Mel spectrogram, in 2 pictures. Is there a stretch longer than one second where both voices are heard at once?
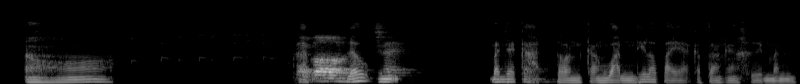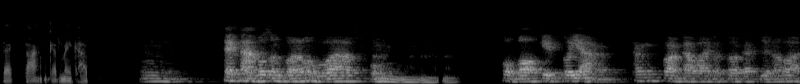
No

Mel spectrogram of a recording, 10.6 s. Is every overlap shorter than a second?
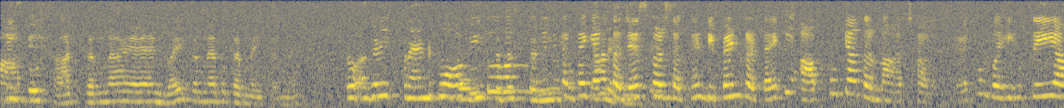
No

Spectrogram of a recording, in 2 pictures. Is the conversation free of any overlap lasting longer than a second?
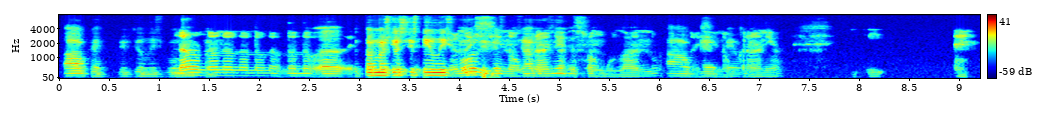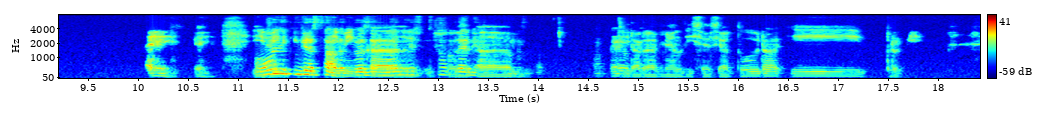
No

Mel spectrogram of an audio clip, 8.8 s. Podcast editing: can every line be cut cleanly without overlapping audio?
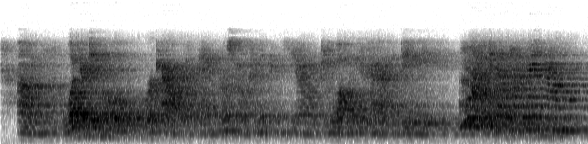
No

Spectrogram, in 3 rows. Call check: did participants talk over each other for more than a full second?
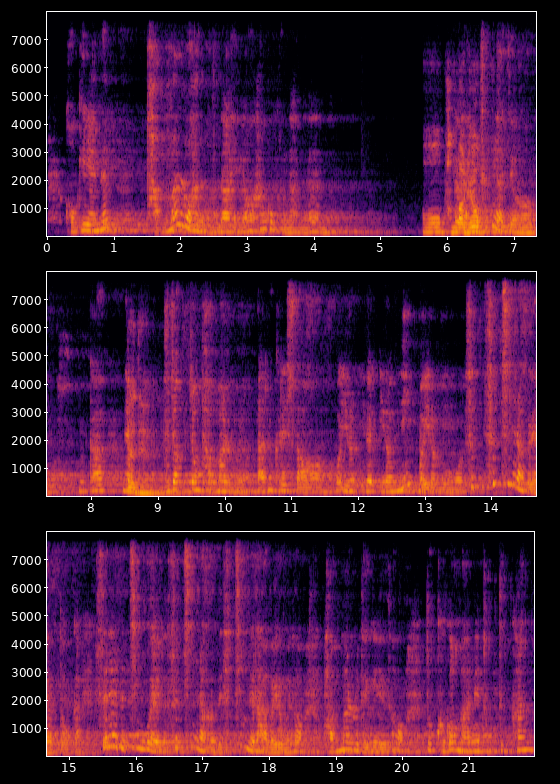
No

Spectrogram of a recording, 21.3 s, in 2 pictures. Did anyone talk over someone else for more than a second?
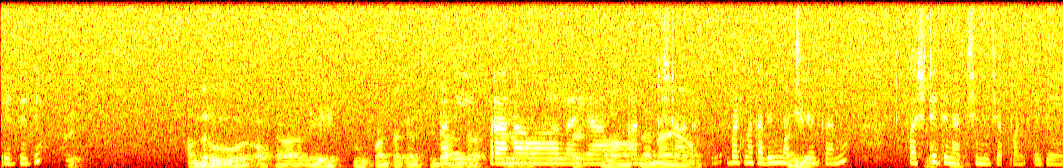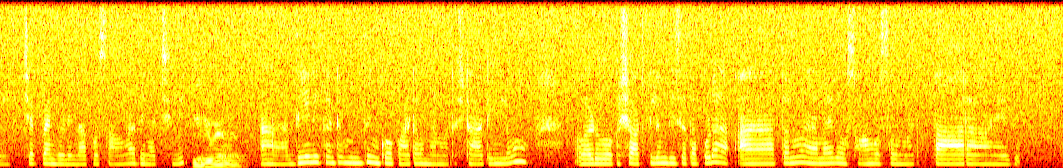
Yes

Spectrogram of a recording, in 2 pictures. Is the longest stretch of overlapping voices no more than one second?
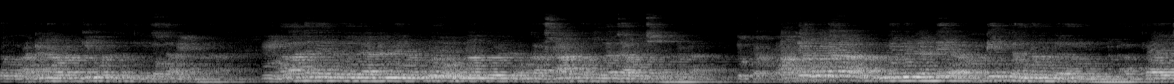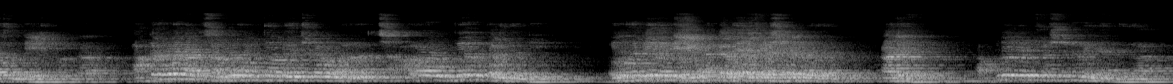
No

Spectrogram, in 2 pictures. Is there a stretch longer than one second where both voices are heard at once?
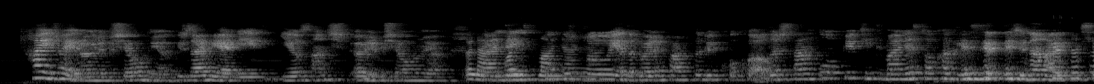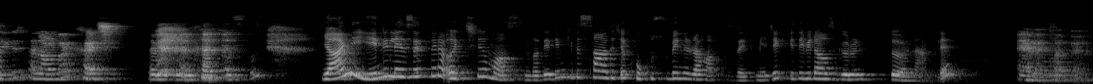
Yes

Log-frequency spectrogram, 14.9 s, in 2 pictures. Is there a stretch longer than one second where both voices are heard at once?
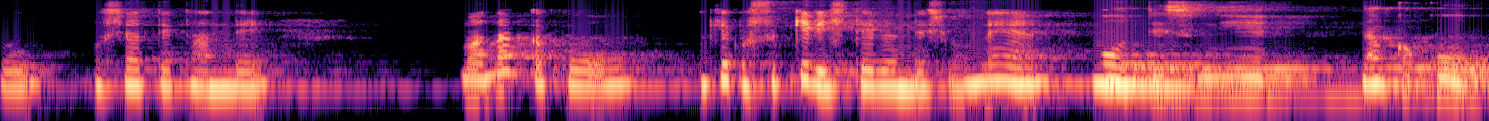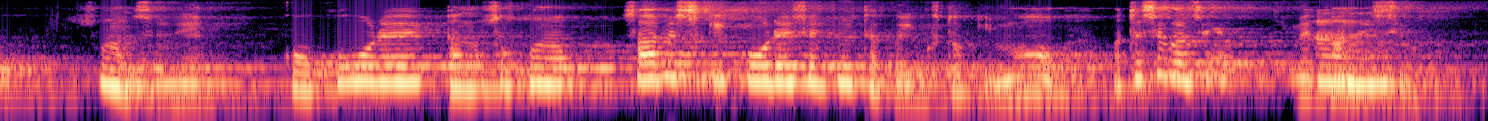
No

